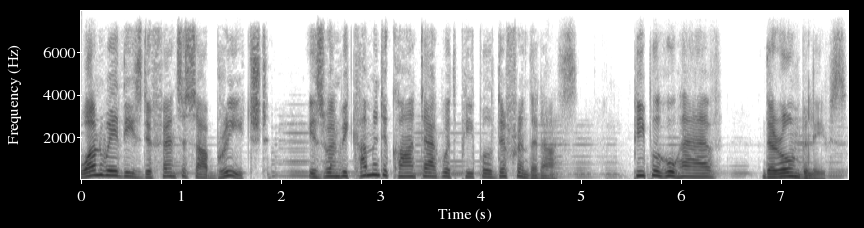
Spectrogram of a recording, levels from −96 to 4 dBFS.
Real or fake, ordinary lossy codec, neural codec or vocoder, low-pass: real; Opus, 32 kbps; none; 7.2 kHz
